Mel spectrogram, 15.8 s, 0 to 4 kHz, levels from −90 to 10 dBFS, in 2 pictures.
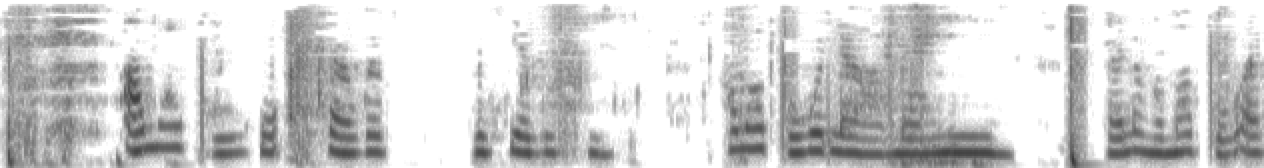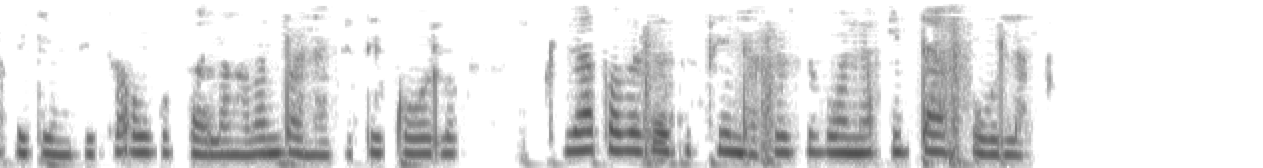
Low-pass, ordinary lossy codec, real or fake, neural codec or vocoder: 3.6 kHz; MP3, 16 kbps; real; none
